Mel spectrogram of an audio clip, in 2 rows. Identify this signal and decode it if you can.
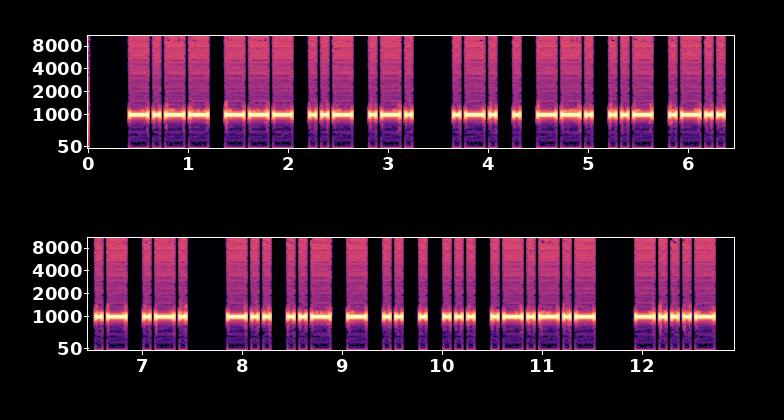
Morse code, heard as a keyed tone, about 20 wpm, 1000 Hz. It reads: YOUR REGULAR DUTIES. <BT>
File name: qotdfiles / 20wpm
